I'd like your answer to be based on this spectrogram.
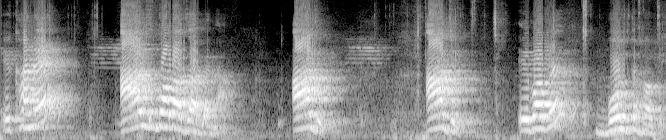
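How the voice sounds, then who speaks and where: Woman, teacher, lively high voice, slow repeated examples, echoey room. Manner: explains step by step, repeating examples slowly. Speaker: Quran recitation teacher. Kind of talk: teaching lesson, questioning a pupil.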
